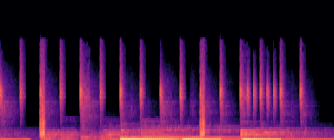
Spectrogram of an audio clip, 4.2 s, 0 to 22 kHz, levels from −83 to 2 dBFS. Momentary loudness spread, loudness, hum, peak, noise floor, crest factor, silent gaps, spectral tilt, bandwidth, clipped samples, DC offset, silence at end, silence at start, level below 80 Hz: 18 LU; -13 LUFS; none; 0 dBFS; -29 dBFS; 10 dB; none; -5 dB/octave; 11.5 kHz; under 0.1%; under 0.1%; 0 s; 0 s; -10 dBFS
